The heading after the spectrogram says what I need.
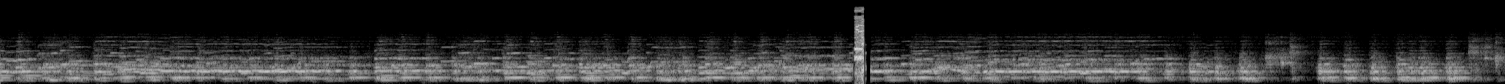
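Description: At 8.50 s a stretch of damaged data in the compressed stream reaches the decoder. The bytes there no longer form valid frames, so the decoder misreads them, loses sync and hunts for the next good frame header, recovering by 8.72 s. For those roughly 0.2 s the sound turns into a brief glitch instead of the audio around it, and afterwards the timeline sits about 12 ms out of step with where it would have been.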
